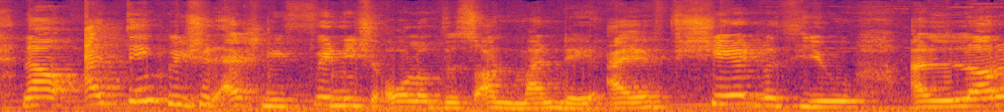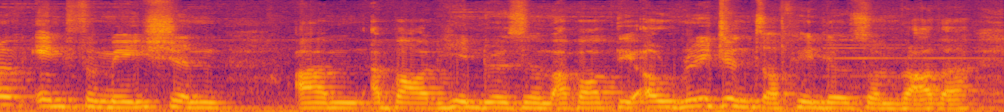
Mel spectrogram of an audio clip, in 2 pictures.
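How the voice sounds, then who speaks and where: A woman at medium pitch speaks at a moderate pace with lively intonation and very even loudness, with audible room echo and noticeable background noise. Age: 30s. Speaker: TV show host. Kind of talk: live presenting.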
